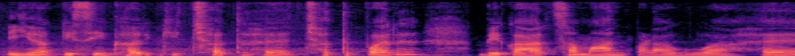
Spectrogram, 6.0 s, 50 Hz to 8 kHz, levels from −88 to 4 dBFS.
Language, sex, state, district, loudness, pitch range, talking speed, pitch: Hindi, female, Chhattisgarh, Raipur, -18 LUFS, 180-205 Hz, 130 wpm, 190 Hz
